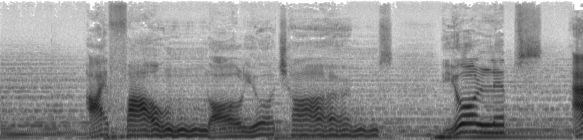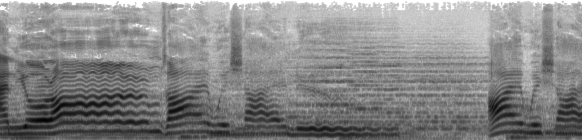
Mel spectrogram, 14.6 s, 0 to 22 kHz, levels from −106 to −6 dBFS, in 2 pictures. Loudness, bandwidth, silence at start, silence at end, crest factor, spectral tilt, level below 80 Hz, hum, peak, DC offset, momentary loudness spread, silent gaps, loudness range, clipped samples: -19 LUFS; over 20 kHz; 0 s; 0 s; 20 dB; -5.5 dB/octave; -46 dBFS; none; 0 dBFS; under 0.1%; 20 LU; none; 9 LU; under 0.1%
